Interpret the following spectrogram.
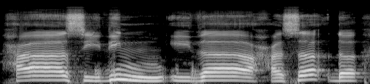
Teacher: تنوین کو ظاہر کر کے صاف کر کے پڑھیں گے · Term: تنوین کا اظہار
